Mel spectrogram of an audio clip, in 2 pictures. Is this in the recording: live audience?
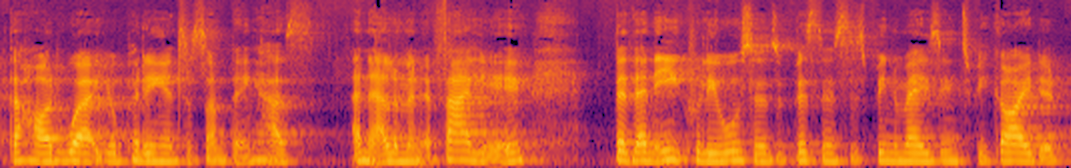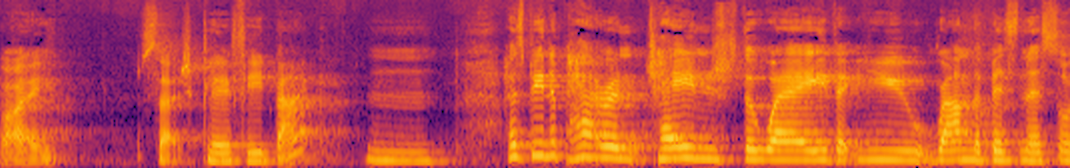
yes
